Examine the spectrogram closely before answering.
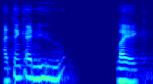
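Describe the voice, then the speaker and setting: A man's voice: on the high side, slow, long reverb tail. A man from Michoacán, Mexico, raised in Washington State, talking easygoing as a podcast guest and sometimes dropping into Spanish. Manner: relaxed, easygoing, mixes in Spanish. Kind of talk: casual interview conversation.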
